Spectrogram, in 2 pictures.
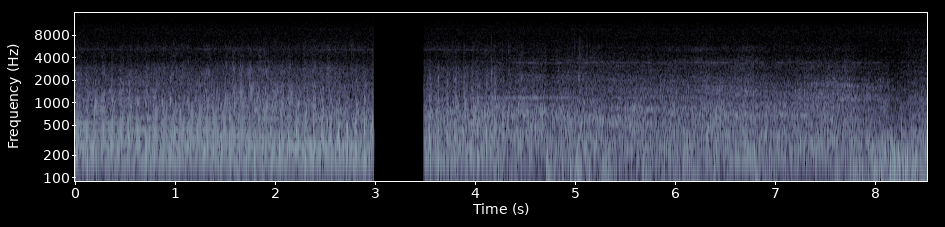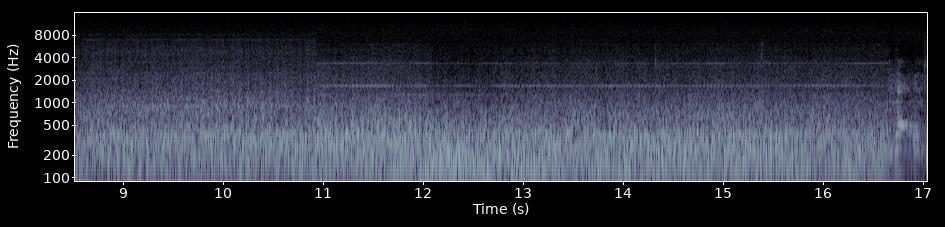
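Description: Steady loud drone of a news helicopter engine and rotor as it starts up for takeoff over Los Angeles, a continuous roar with shifting whine, with a voice in places.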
